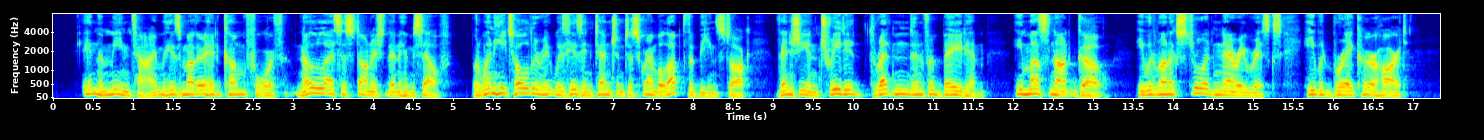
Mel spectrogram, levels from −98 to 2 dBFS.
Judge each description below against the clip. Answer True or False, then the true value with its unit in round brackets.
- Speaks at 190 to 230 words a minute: False (175 wpm)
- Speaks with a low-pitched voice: True (130 Hz)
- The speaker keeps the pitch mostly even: False (4.5 semitones)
